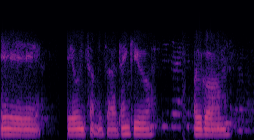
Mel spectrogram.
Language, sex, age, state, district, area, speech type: Nepali, male, 18-30, West Bengal, Darjeeling, rural, conversation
